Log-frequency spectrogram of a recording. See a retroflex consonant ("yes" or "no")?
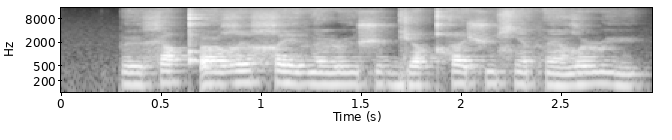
yes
